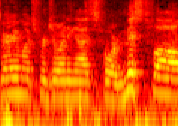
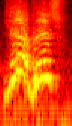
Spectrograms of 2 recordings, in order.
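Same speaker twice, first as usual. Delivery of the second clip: high, loud whoop rising into a roar; full-throated high battle roar; battle cry; 11 dB louder, much slower than usual. Acted. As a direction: yell it in triumph, then roar. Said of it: "and be like".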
